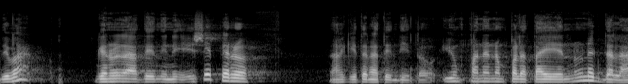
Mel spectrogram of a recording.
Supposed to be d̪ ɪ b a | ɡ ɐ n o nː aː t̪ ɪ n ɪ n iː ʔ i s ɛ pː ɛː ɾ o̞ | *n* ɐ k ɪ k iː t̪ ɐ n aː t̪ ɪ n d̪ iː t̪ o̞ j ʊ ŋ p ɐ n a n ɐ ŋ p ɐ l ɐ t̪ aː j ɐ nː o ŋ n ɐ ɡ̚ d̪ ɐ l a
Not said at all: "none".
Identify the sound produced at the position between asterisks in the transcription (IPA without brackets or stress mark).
n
